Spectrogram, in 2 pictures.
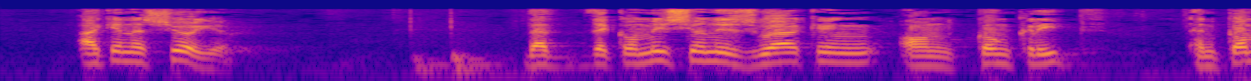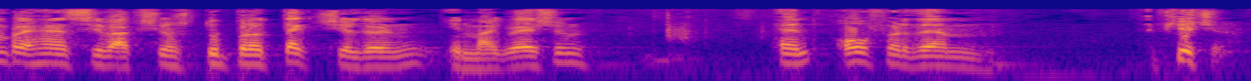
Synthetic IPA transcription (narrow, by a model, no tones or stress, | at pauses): ajkɛ̃naʃuɹjṵ | ðæt̪̚ðəkɔmiʃɔ̃nizwɛɹkĩŋɔ̃nkɔ̃ŋkɾit̪ | ɛ̃nkɔ̃mpɾɛɦɛ̃nsivakʃɔ̃nst̪upɾɔt̪ɛk̚t̚t͡ʃild̪ɾə̃nĩnmajɡɹeʃɔ̃n | ɛ̃nɔfəɾðɛ̃m | əfjut͡ʃəɹ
